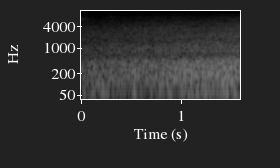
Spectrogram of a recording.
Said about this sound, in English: So here we have a very steep sand dune, the waves crashing down below. I can see why you're losing a bit of your coast here.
